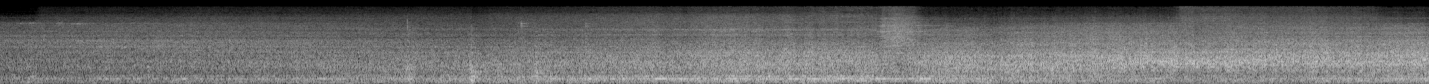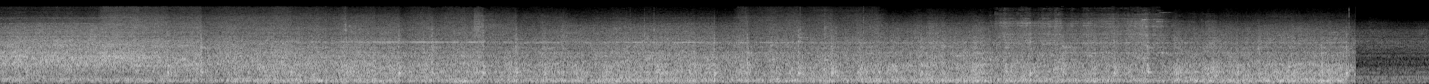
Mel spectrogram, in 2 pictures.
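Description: Regional passenger train rolling in along the platform, its wheels clattering over the rail joints and growing louder as the carriages pass close by. A thin high squeal sounds for a few seconds past the middle, and the sound cuts off abruptly near the end.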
